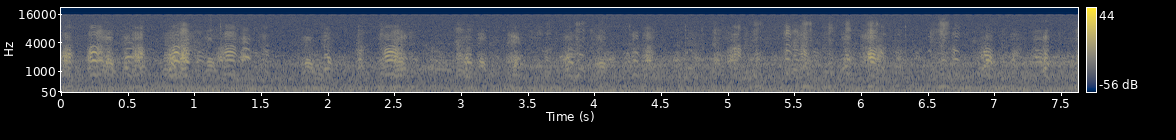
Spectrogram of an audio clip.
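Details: Pink-footed and Brant geese near the Borreby bogs, very low land with much water. Scattered, distant honking in uneven bursts, louder clusters near the start, over faint background noise.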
